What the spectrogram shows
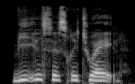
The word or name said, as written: vielsesritual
